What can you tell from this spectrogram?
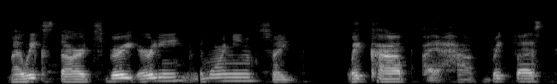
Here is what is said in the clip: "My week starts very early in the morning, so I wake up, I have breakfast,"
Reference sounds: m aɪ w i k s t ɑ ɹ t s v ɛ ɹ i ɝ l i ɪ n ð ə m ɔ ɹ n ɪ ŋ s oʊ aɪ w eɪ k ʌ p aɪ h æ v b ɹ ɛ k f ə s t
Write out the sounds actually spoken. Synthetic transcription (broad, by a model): m aɪ w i k s t ɑ ɹ t s v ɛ ɹ i ɝ l i ɪ n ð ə m ɔ ɹ n ɪ ŋ s oʊ aɪ w eɪ k ʌ p aɪ h æ v b ɹ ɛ k f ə s t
